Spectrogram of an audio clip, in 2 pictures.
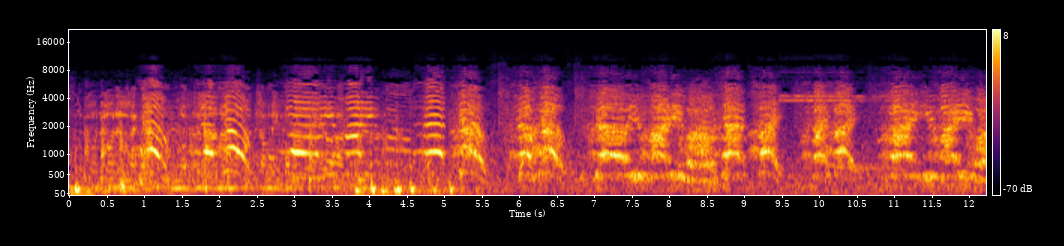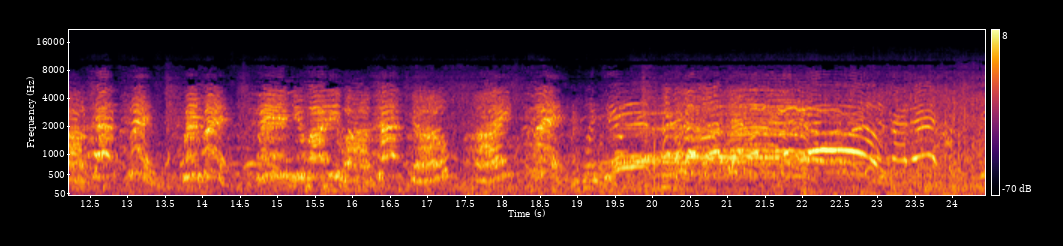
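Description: High school cheerleaders perform a cheer at a Friday night football game, rhythmic shouted chanting in unison with bursts of crowd noise, closing in a louder sustained cheer and crowd roar.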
